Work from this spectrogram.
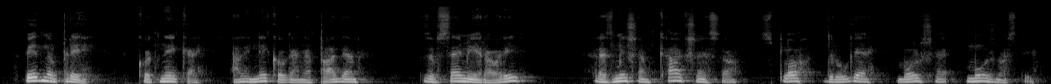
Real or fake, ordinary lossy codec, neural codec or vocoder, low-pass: real; Opus, 24 kbps; none; 19.8 kHz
